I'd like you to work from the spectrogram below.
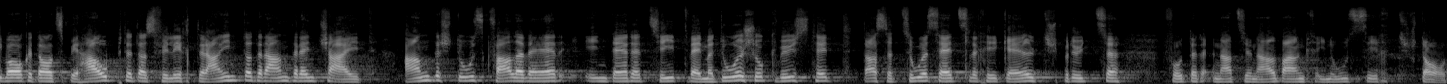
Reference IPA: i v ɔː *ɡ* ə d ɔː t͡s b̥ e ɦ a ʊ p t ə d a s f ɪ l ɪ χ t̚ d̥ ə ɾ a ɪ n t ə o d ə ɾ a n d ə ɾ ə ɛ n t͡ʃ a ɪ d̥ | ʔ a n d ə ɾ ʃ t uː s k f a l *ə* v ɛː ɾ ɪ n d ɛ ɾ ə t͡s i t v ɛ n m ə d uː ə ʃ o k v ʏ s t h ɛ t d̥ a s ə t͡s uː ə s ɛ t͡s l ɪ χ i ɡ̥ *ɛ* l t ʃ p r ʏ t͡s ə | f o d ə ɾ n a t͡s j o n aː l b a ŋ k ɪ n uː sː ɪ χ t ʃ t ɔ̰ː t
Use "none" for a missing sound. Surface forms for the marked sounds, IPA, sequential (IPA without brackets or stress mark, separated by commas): ɡ, ə, ɛ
